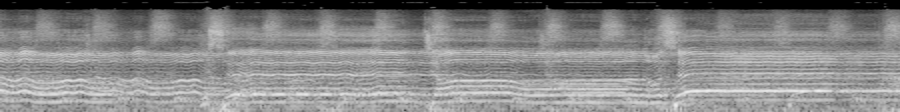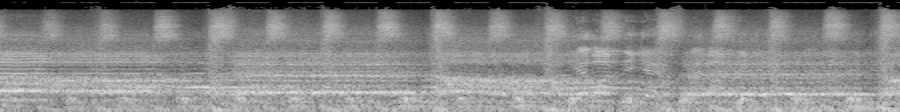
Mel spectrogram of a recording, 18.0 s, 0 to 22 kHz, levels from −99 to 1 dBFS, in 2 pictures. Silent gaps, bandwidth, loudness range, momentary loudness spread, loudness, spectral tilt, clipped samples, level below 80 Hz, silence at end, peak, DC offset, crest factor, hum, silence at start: none; over 20 kHz; 3 LU; 6 LU; -13 LUFS; -2 dB/octave; under 0.1%; -32 dBFS; 0 s; 0 dBFS; under 0.1%; 14 dB; none; 0 s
